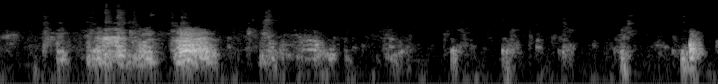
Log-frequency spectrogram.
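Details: Siberian Husky puppies: a couple of harsh, drawn-out yowling barks at the start, then scattered short whimpers and yips spaced about half a second apart.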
